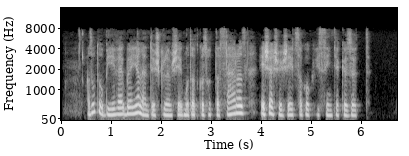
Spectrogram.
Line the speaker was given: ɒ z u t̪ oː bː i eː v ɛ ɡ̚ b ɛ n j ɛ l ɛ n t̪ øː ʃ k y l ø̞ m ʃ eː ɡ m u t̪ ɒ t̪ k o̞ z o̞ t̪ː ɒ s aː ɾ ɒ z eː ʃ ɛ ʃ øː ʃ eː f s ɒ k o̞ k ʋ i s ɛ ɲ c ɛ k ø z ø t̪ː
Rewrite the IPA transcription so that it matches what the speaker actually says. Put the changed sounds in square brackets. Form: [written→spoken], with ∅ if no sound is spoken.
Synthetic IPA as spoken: ɒ z u t̪ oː bː i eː v ɛ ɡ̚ b ɛ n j ɛ l ɛ n t̪ øː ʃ k y l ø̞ m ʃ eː ɡ m u t̪ ɒ t̪ k o̞ z o̞ t̪ː ɒ s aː ɾ ɒ z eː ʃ ɛ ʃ øː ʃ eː f s ɒ k o̞ k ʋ i s [ɛ→i] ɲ c ɛ k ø z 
